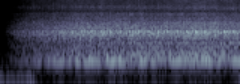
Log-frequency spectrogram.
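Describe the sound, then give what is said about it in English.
Engines idling in start-stop rush-hour traffic on a major highway: a steady, low, droning hum with a broad rumbling wash over it, rising in at the start and then holding even. “A major highway in the region in start-stop traffic at rush hour.”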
